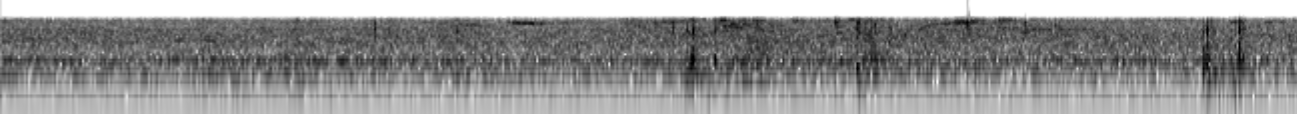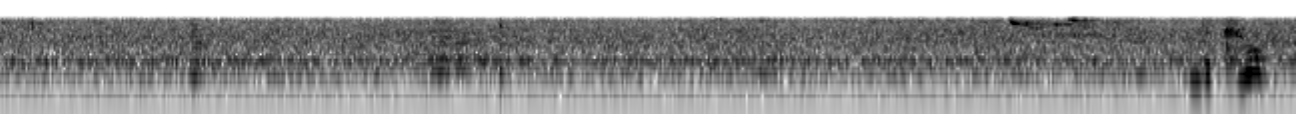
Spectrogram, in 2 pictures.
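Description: A honeybee swarm from a Sun Hive colony buzzes as a dense, steady, continuous drone of many bees, with faint scattered knocks and no talk.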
